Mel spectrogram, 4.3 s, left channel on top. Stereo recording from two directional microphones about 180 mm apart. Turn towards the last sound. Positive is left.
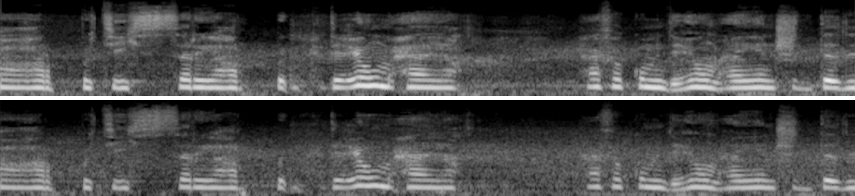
turn(degrees=20)  # may be behind; listen again after turning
